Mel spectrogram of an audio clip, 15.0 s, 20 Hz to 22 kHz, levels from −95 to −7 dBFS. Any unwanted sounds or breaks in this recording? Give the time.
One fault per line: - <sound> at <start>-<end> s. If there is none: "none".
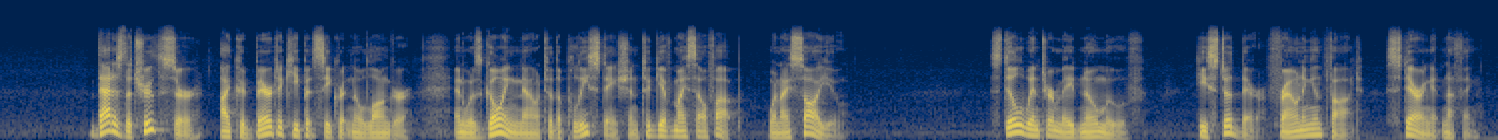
none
